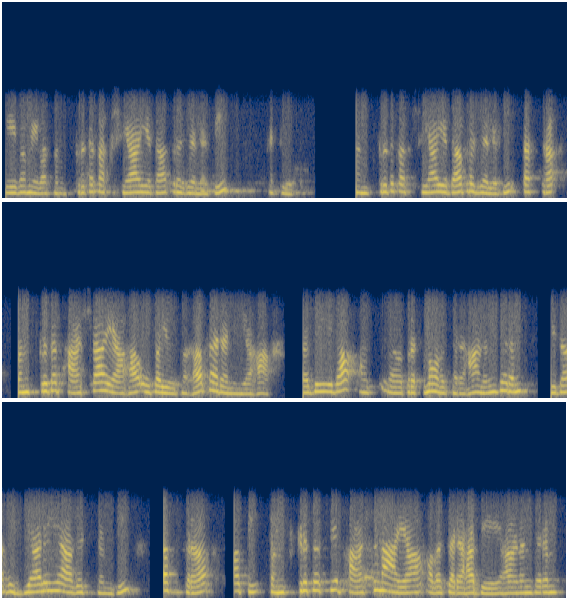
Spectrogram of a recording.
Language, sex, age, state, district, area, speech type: Sanskrit, female, 18-30, Kerala, Thrissur, urban, conversation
